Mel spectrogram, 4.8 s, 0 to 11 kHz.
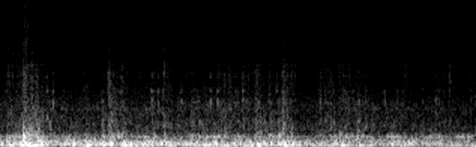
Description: Rattling noise from rear compartment of my bmw e36. Sounds like a wrench was bouncing around. The noise came from bad rear shock mount (rms)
